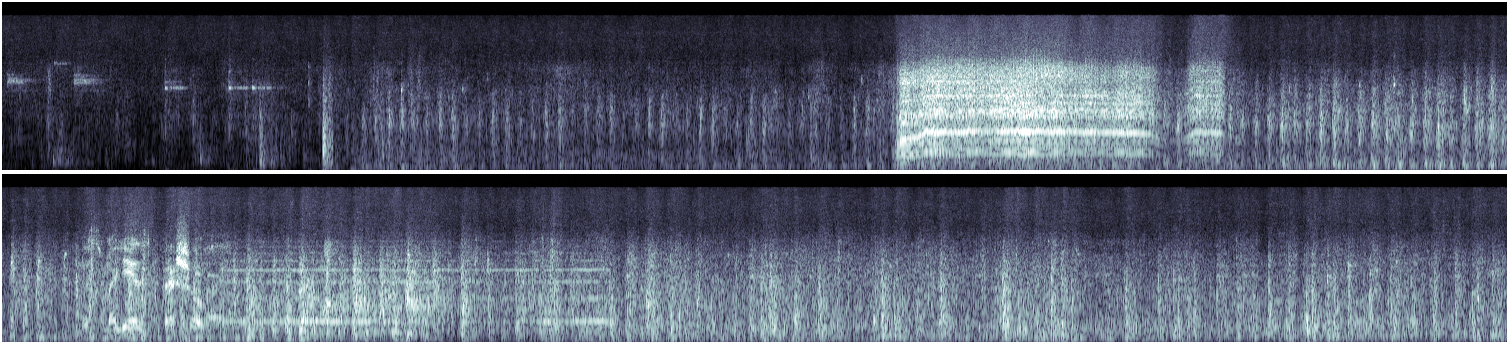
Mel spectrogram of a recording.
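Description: Steam locomotive whistle blowing for about three seconds, then a heavy train rolling past with a rumble and the clatter of wheels on rail joints, and a second, thinner whistle tone held for a few seconds midway. The rumble comes in about three seconds in and keeps building.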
